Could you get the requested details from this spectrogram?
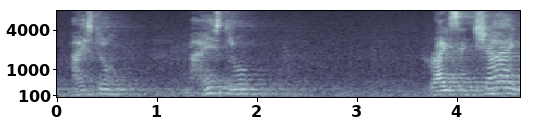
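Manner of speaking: quiet coaxing wake-up, drawn out; gently rousing a sleeping teacher; soft wake-up call. Acted. Disciples softly waking the Master in the boat.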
